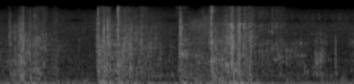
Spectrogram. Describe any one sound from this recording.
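Water churns and bubbles in sudden bursts.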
